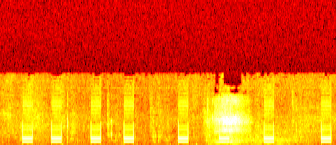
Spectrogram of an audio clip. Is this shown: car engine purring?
no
